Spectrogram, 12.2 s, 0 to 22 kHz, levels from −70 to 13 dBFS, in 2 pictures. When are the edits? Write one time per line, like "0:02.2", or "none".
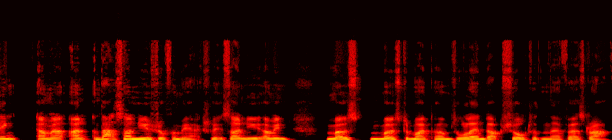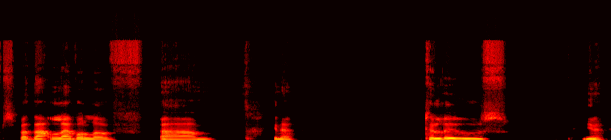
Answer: none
